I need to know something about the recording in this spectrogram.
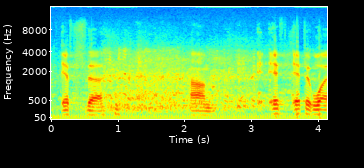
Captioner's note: laughter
